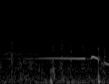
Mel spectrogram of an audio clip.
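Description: Chickens in the video game Tears of the Kingdom give a few short clucks close by, with a brief higher squawk near the end, set against a steady low game ambience.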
